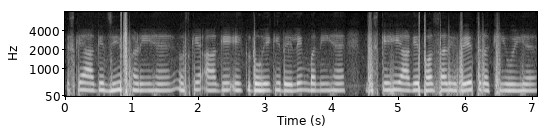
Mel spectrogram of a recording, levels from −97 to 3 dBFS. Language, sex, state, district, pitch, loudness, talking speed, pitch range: Hindi, female, Bihar, Araria, 235 Hz, -19 LUFS, 185 wpm, 230-245 Hz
